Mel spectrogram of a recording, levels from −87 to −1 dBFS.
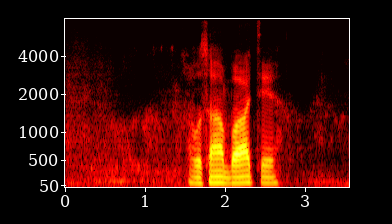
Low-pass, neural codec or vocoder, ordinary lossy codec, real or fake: none; codec, 16 kHz, 2 kbps, X-Codec, HuBERT features, trained on LibriSpeech; none; fake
